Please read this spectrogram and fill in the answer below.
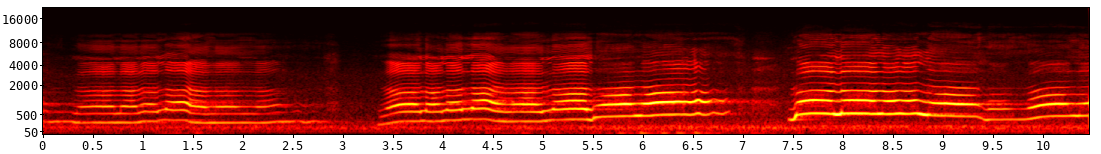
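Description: A woman singing solo into a handheld microphone: three long phrases of held, gliding notes with short breaths between, each phrase pitched higher than the last.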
